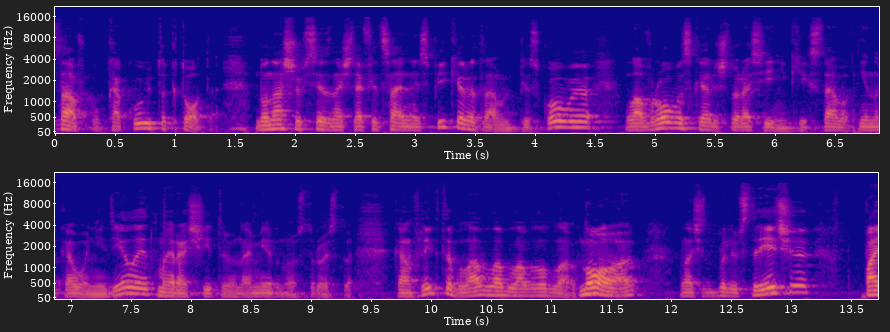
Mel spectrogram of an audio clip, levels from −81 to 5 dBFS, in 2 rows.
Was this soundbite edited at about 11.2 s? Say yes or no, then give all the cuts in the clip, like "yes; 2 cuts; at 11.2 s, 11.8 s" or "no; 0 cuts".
yes; 1 cut; at 11.2 s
